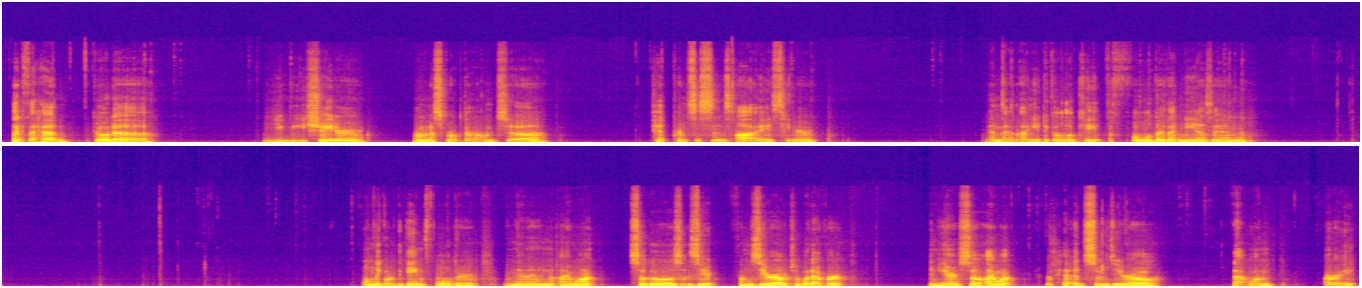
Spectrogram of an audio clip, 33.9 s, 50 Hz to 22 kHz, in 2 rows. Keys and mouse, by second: 2.2 click, 3.2 click, 3.7 click, 9.9 click, 11.7 click, 13.1 click, 29.8-31.8 drag, 32.0 click.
